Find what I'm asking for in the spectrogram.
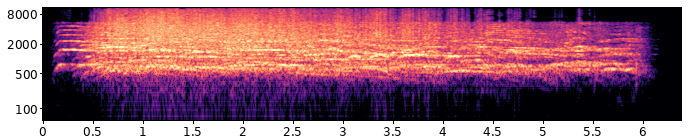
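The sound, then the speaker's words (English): An audience cheers and shouts in a loud, sustained roar of many voices that swells quickly, holds for about five seconds and then cuts off abruptly. “Now, can I get an applause?”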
